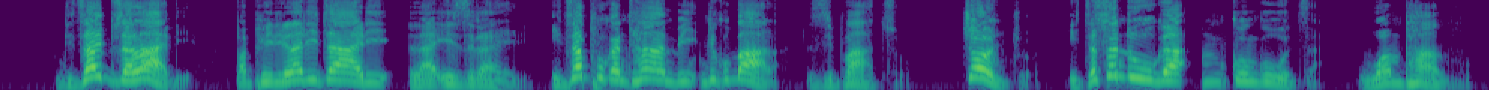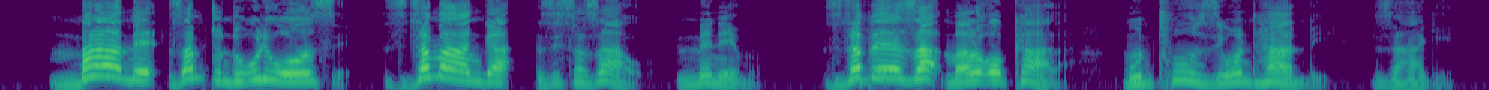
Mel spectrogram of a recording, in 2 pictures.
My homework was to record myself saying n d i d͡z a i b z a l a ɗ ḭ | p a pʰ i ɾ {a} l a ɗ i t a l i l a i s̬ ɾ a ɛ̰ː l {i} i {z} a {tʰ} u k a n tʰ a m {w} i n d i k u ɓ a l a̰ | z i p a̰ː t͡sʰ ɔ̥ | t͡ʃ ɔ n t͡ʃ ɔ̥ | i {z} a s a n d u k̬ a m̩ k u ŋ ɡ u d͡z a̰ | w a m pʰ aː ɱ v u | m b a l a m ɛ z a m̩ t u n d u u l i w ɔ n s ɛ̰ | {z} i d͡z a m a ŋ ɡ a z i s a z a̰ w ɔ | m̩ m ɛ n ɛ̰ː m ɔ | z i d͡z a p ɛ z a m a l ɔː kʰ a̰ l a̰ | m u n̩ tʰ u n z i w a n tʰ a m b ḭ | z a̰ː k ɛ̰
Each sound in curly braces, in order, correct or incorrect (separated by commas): incorrect, correct, incorrect, incorrect, incorrect, incorrect, correct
